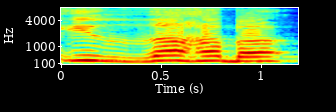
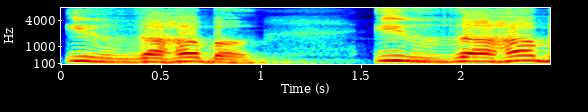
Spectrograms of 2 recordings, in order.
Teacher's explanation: یہ جو جزم والی ذال ہے اس کو نہیں پڑھا جائے گا، یہ جو حمزہ ہے اس کے زیر کو ڈائریکٹ ذال کے ساتھ ملا دیں گے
